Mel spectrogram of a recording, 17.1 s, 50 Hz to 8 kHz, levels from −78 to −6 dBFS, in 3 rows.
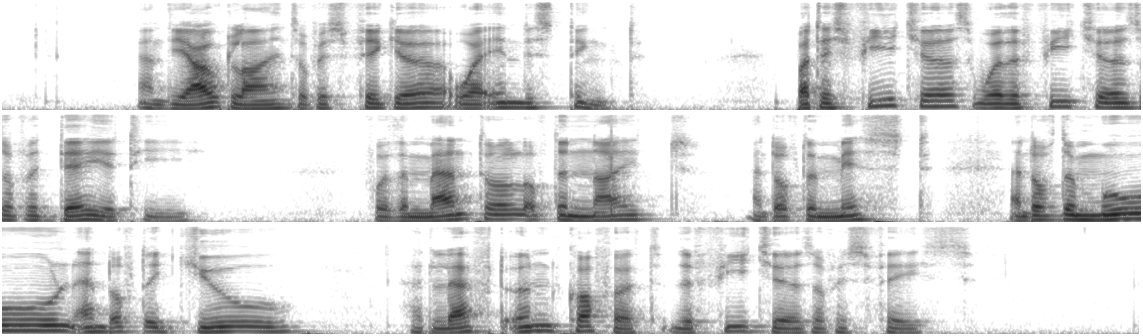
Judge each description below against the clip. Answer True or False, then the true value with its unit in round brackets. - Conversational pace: True (150 wpm)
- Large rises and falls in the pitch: False (3.6 semitones)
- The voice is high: False (120 Hz)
